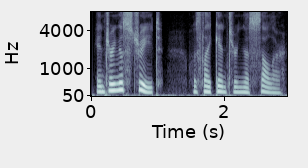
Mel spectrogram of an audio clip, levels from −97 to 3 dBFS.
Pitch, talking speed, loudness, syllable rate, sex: 190 Hz, 165 wpm, -17 LUFS, 5.5 syllables/s, female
